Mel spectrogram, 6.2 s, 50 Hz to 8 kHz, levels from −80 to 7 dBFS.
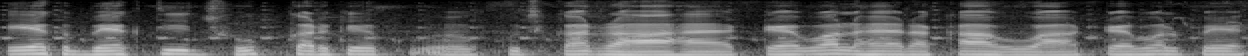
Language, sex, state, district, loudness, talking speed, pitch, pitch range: Hindi, male, Bihar, Katihar, -18 LUFS, 145 wpm, 120 Hz, 115-130 Hz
